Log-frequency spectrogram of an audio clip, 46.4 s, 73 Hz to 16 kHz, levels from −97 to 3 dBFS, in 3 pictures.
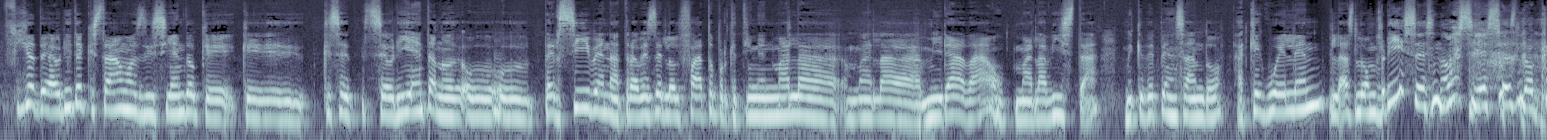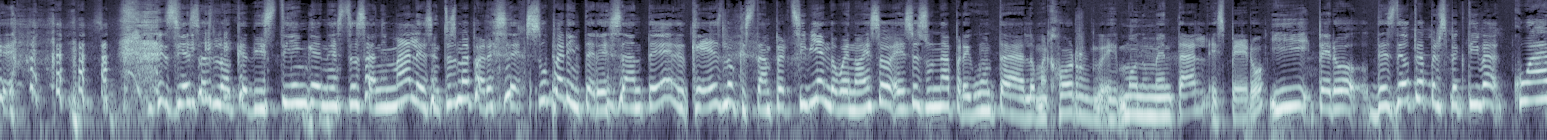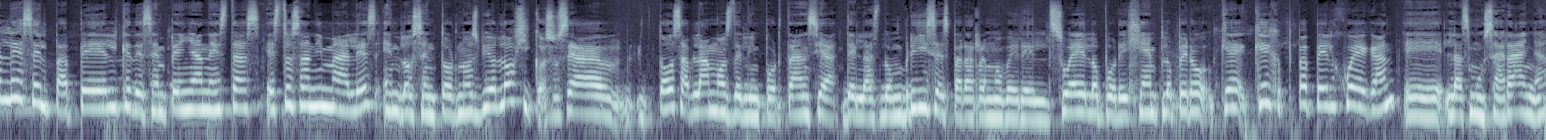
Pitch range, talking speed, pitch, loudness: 190-265 Hz, 150 wpm, 225 Hz, -14 LUFS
